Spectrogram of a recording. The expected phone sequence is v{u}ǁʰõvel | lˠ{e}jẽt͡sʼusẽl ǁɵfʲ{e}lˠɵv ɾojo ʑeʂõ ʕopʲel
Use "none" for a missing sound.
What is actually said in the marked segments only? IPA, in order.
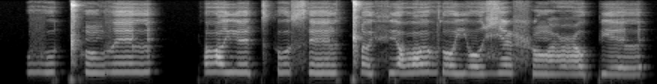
u, i, e

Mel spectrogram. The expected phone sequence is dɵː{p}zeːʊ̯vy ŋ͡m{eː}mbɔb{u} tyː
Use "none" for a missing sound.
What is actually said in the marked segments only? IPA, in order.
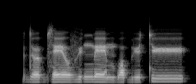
b, eː, y

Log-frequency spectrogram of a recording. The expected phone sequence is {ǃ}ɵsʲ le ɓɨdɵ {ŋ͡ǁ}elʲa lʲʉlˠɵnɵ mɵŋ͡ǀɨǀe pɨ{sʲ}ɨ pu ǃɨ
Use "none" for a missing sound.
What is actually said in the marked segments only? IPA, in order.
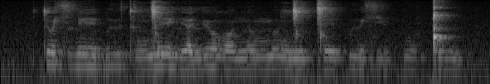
t, ŋ͡ǀ, sʲ

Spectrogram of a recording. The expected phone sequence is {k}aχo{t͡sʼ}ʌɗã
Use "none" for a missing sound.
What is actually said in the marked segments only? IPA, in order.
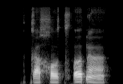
k, t͡sʼ

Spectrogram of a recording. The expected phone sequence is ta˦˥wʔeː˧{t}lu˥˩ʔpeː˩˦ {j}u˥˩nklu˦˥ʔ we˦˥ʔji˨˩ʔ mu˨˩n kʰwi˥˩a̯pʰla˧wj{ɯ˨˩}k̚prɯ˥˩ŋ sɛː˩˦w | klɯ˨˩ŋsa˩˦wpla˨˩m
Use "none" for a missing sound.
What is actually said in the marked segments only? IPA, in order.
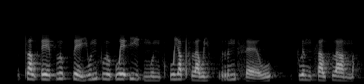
p, j, ɯ˨˩

